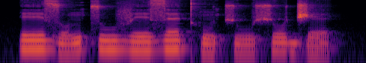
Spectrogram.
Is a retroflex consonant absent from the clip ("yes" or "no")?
yes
